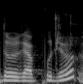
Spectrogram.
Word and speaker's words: Durga Pujo: How do you say Durga Pujo? Durga Pujo. – Okay, Durga Pujo.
